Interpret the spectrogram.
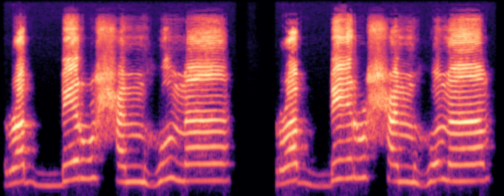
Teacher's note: جب ہم ان دونوں ورڈ کو ملائیں گے، را ساکن ہے، را ساکن سے پہلے حالانکہ زیر ہے، لیکن جب ہم ان دونوں ورڈز کو ملائیں گے تب را ساکن کو موٹا پڑھیں گے. رب ارحمہما رب ارحمہما، یعنی را ساکن ہو اور جو ہے وہ را ساکن دوسرے کلمے میں ہو تو پہلے والے کلمے کو ملاتے وقت را ساکن کو موٹا پڑھیں گے.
